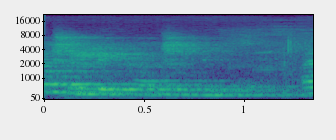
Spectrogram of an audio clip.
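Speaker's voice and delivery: क्षुल्लिका mumbled softly as "chhullika"; mimicked mispronunciation. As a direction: quietly imitate the wrong chh sound in क्षुल्लिका. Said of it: "कई लोग क्या बोलते हैं?".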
